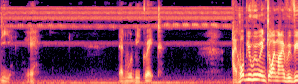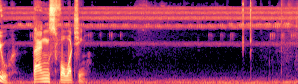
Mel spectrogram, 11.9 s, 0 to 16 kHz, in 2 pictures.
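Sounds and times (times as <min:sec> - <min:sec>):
low rumble: 0:00.0 - 0:04.7
insects trilling: 0:00.0 - 0:11.9
short clicks: 0:10.8 - 0:11.1.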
